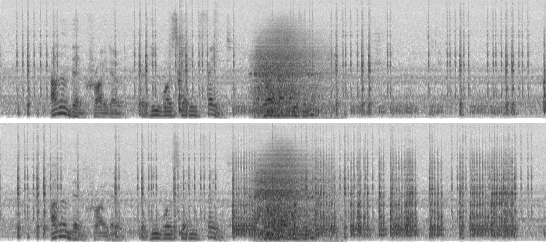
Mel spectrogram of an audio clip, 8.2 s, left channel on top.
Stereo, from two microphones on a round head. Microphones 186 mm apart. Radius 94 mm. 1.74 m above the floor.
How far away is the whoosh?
About 1.2 m.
